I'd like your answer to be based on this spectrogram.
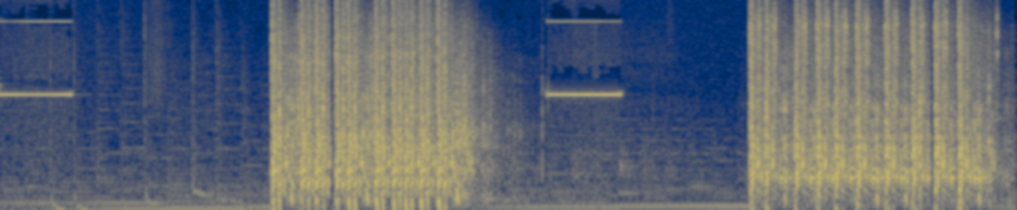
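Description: Rapid bursts of gunshots from a subcompact Glock pistol crack out loudly in two clusters at a range, each preceded by a steady electronic beep.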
